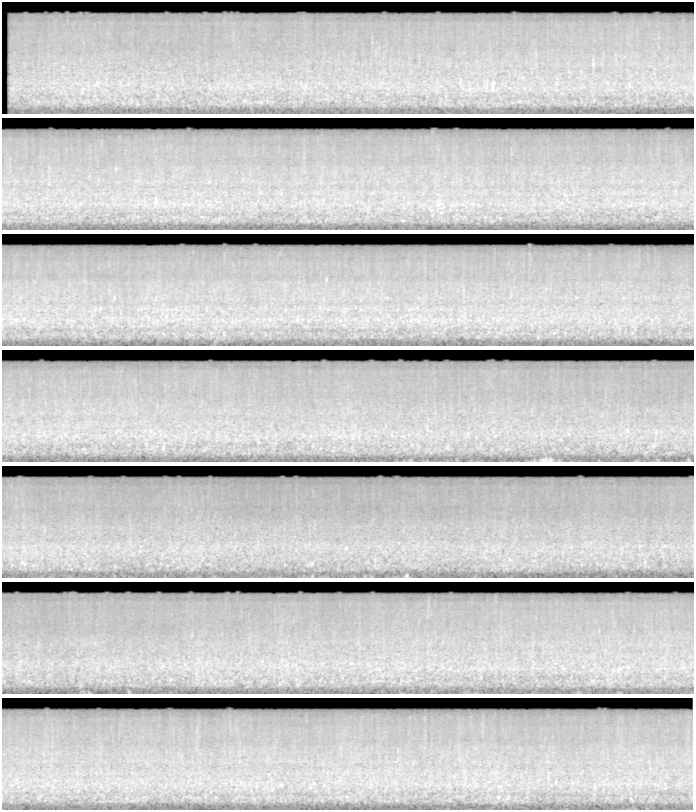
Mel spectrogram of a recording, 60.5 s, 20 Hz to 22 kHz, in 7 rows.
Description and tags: Creek - Moderate Flow
Moderately flowing stream - Jack Creek in Central Oregon's Cascade Mountains flows out of the ground at the base of Three Fingered Jack mountain. The water comes from a glacier on the mountain a couple of miles from where multiple springs create the large Creek bubbling up from the dry ground. This recording was done several hundred feet downstream where the Creek was already about 50 wide and only about a foot deep. Here's a picture taken just upstream from the sound location, near where the creek flows from the ground.
brook, creek, field-recording, flowing, nature, river, stream, water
